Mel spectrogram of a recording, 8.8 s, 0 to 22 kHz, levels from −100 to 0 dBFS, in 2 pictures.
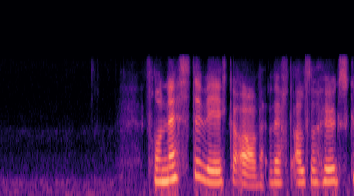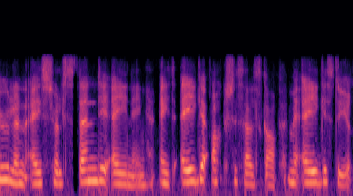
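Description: From the start, the speech carries AMR wideband (HD Voice) codec damage that is plainly audible. The codec models speech up to 6.4 kHz as pulses driving a vocal tract filter and fills the band up to 7 kHz with shaped noise. Here the sound is rough and raspy, with a gritty, buzzy texture. That fits one of the two lowest AMR-WB modes, around 8.85 kbit/s, where too few bits reach the excitation to carry the fine detail of the voice.

From 5.33 to 5.44 s there are lost AMR speech frames. The decoder had no valid data for about 60 ms, which fits three 20 ms frames failing their checksum in a row. For that stretch it repeated the last good pitch and vocal tract settings at falling gain. The sound drops to near silence within two frames, as wideband concealment does. It then comes back weak and rough for a moment before the codec settles.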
